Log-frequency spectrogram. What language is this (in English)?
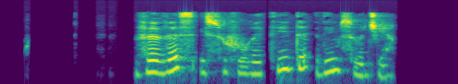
Kabyle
